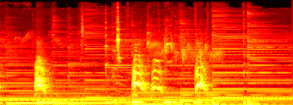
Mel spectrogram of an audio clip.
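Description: A small puppy at Yeongguksa temple in winter gives a few short, high yips and barks in greeting, close by, over steady music.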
